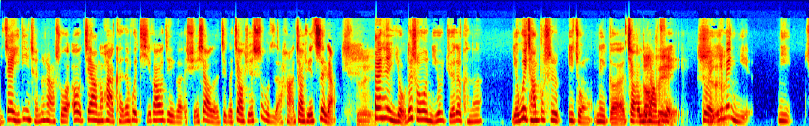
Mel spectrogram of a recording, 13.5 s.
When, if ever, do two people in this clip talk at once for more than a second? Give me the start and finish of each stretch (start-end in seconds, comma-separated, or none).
10.6-12.2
